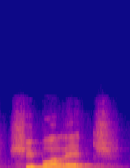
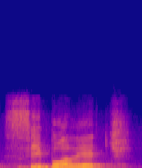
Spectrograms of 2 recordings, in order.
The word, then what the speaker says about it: Shibolete: Se dizia não, lhe respondia: então diz Shibolete. E ele dizia Sibolete, porque não conseguia pronunciar de outro modo.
